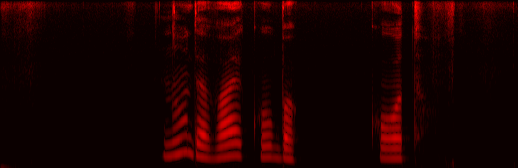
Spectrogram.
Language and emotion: Russian, sad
